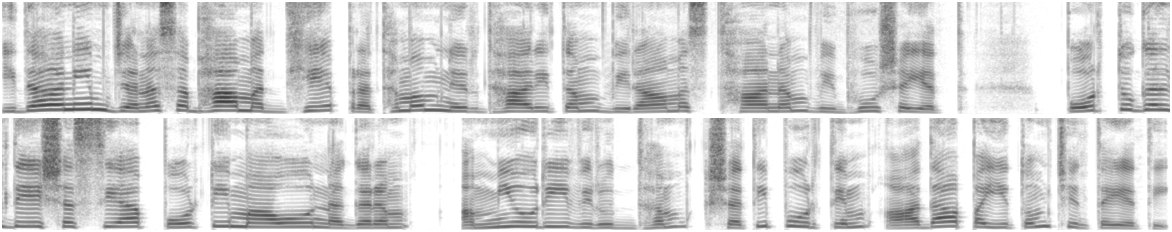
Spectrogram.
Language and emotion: Sanskrit, neutral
